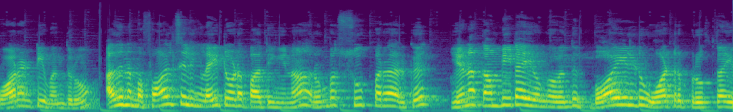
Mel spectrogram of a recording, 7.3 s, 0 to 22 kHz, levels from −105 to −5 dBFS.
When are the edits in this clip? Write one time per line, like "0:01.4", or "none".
0:01.0
0:04.5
